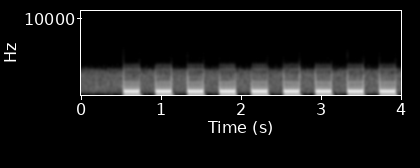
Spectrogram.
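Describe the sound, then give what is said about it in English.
Telephone dialing tones on a long-distance call from a Chicago line to Richmond. Nine loud, buzzy tone bursts, each about a fifth of a second, follow in an even, quick rhythm over faint line hiss. “This time I got a Chicago dial tone and tried calling Richmond”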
